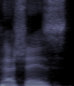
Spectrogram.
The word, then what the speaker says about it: Pache: Did I say Colin Pache's Christian Pache's? I didn't say his first name right here. Did I say his name right? Last name. – Well, the last name. Yeah. – Yeah. Okay, good. Could be Paige.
